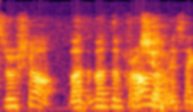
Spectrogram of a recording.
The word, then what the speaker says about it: Rouchiel: So Rouchiel, am I pronouncing that correctly? Is it Rouchiel or Rouchiel? It's Rouchiel, but the problem is I can't.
